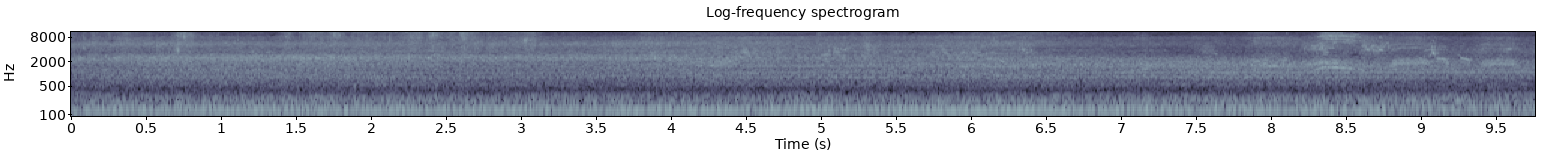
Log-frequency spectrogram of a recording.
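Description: Steady low hum under an even hiss, with a few short bird calls about eight seconds in.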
